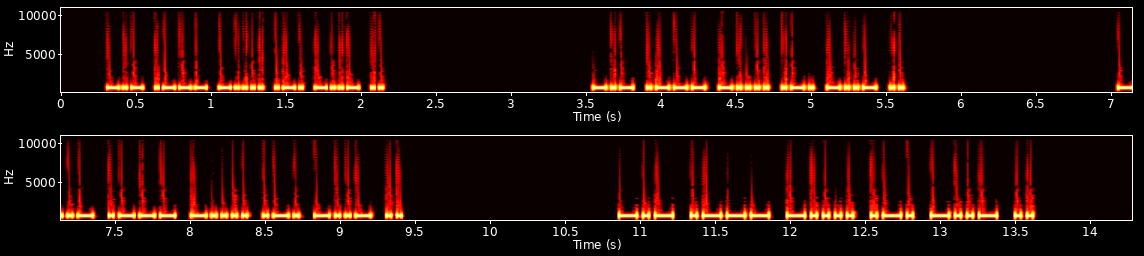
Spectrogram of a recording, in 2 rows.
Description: Morse code, heard as a keyed tone, about 36 wpm, 700 Hz. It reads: KJ6RXI KJ6RXI KJ6RXI KJ6RXI
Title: Speed Racing - USA 2x3 Call Signs 30wpm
